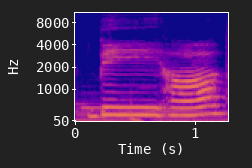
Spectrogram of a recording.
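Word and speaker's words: Bihar: found in beha and how do you pronounce beha beha like a bee so the black and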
